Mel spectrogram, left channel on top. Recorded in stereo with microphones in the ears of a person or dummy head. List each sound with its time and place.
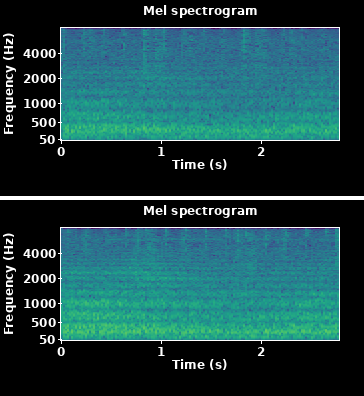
0.0 s an aircraft: 40° right (ahead or behind); by 2.8 s 35° right (ahead or behind)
